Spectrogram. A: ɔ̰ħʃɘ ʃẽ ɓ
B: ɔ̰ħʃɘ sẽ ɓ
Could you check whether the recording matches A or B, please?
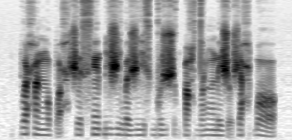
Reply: B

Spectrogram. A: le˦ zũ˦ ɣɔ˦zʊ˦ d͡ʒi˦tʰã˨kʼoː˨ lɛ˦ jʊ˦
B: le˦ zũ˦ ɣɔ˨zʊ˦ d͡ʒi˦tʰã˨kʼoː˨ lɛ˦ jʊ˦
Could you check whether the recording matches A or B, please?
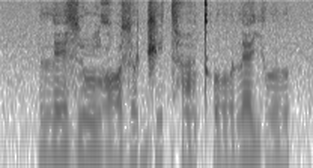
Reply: B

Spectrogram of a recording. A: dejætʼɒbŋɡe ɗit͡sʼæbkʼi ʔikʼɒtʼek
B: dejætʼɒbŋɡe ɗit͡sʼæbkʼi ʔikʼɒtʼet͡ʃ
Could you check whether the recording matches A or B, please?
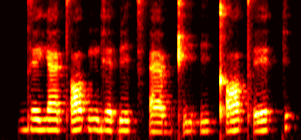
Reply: A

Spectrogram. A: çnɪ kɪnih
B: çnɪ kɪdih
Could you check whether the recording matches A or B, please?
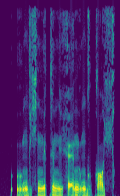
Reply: A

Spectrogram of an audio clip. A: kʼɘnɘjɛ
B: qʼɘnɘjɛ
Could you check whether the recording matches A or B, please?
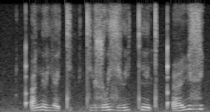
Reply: B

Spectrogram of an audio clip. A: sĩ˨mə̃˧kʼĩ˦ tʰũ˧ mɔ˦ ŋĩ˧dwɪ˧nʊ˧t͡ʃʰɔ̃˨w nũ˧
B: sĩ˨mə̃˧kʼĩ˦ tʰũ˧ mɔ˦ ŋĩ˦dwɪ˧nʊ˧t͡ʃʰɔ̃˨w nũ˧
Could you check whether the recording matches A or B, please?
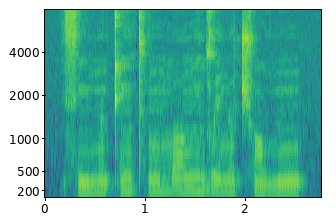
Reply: B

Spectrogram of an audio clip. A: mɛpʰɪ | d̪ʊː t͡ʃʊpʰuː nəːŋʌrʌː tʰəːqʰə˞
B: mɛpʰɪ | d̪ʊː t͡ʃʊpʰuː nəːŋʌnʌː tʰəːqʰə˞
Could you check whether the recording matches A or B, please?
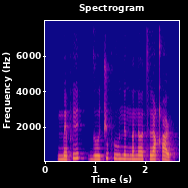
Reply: B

